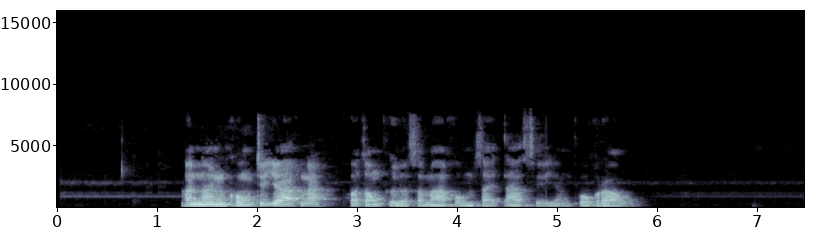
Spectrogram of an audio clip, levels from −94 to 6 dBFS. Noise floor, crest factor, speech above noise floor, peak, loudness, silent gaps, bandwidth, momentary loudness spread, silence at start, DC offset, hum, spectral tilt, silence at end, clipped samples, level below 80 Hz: -74 dBFS; 18 dB; 56 dB; -2 dBFS; -19 LUFS; none; 7.6 kHz; 11 LU; 1.25 s; under 0.1%; none; -7.5 dB/octave; 1.7 s; under 0.1%; -58 dBFS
